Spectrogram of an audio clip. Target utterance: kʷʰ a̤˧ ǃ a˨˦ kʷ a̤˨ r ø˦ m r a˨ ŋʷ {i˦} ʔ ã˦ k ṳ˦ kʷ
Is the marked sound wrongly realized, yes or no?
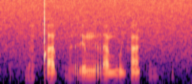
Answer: yes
